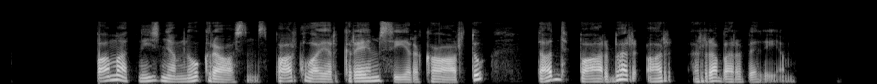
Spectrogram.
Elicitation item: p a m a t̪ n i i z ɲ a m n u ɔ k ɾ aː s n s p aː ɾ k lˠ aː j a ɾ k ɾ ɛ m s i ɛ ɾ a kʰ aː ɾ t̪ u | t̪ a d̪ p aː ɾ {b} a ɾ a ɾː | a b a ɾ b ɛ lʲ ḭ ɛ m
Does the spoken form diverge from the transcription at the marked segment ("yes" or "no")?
no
